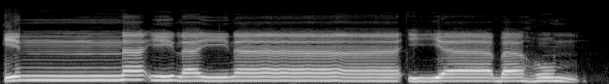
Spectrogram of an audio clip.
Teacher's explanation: meskipun tidak betul-betul menekan seperti bertasydid ya, tapi iya-nya harus terdengar betul-betul huruf ya ya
